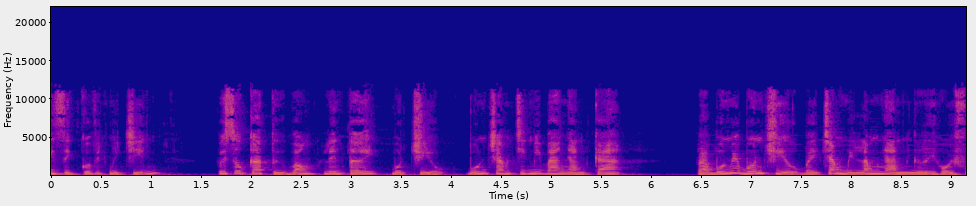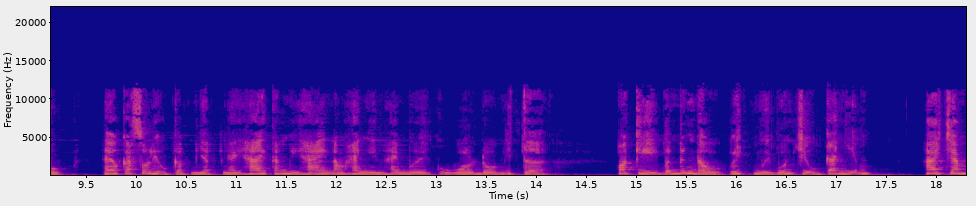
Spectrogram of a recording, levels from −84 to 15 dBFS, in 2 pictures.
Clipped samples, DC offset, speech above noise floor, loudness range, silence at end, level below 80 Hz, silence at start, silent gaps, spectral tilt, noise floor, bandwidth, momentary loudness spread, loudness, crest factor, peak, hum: under 0.1%; under 0.1%; 34 dB; 2 LU; 0 s; -64 dBFS; 0 s; none; -4.5 dB/octave; -63 dBFS; 12 kHz; 6 LU; -29 LUFS; 18 dB; -10 dBFS; none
